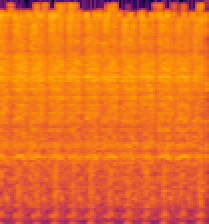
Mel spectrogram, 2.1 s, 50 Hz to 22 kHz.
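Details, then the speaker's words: Original 1980 John Deere 317 lawn tractor, not run in about 3 years after an electrical fault: even starter chug, about six beats a second, never catching; cranks but no spark, battery 12.5 V, 9.8 V at points, a wire later replaced. "now still no right that's not what I wanted to see"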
